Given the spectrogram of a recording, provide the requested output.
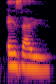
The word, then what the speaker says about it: Ésaü: On prononce, on prononce Esau comme Ésaü.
